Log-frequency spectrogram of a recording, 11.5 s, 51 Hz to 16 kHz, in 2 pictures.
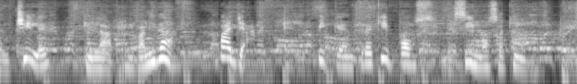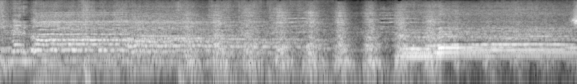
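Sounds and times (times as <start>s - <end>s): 
speech: 0.0s - 6.7s
steam train chugging: 6.8s - 11.5s
steam whistle: 9.7s - 11.5s.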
